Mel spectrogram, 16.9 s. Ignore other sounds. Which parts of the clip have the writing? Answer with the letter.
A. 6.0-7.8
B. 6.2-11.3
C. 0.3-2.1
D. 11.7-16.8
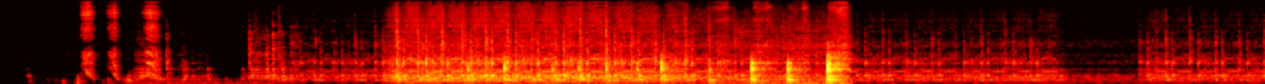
B.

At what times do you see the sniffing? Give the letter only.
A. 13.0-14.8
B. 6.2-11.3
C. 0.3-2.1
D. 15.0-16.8
C.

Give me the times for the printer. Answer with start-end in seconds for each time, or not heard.
1.8-16.8.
